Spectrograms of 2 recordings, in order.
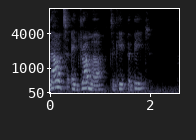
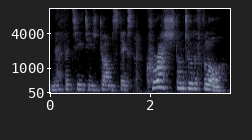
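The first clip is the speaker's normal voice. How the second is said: plain reading voice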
